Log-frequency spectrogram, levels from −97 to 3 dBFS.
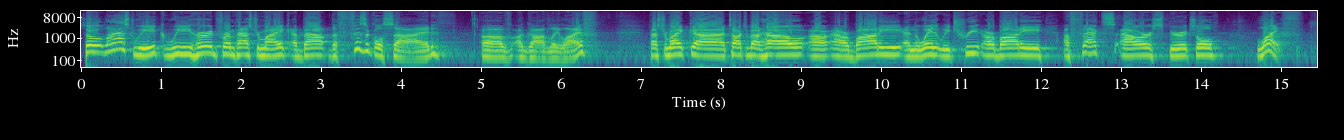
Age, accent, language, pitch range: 40-59, American, English, 155-195 Hz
